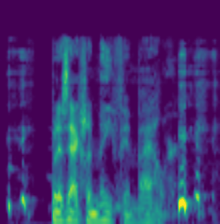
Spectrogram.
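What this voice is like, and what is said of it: Put-on Southern accent impression. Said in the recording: “has a southern accent in this situation ... this is my AJ Styles impression”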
